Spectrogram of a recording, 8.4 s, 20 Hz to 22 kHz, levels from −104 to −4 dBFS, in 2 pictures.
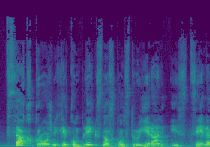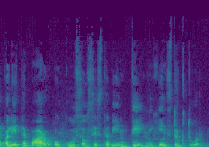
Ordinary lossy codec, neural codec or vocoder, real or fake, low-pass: MP3, 96 kbps; vocoder, 48 kHz, 128 mel bands, Vocos; fake; 19.8 kHz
